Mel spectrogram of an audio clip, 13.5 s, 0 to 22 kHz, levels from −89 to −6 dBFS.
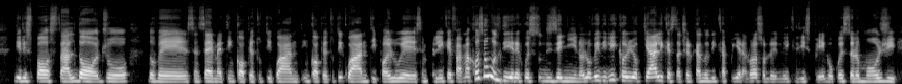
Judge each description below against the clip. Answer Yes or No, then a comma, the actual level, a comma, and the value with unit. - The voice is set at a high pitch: No, medium, 155 Hz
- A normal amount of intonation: No, narrow, 2.1 semitones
